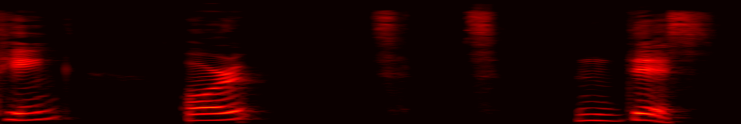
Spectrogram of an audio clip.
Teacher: Interdental, tongue between the teeth like and think or this.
